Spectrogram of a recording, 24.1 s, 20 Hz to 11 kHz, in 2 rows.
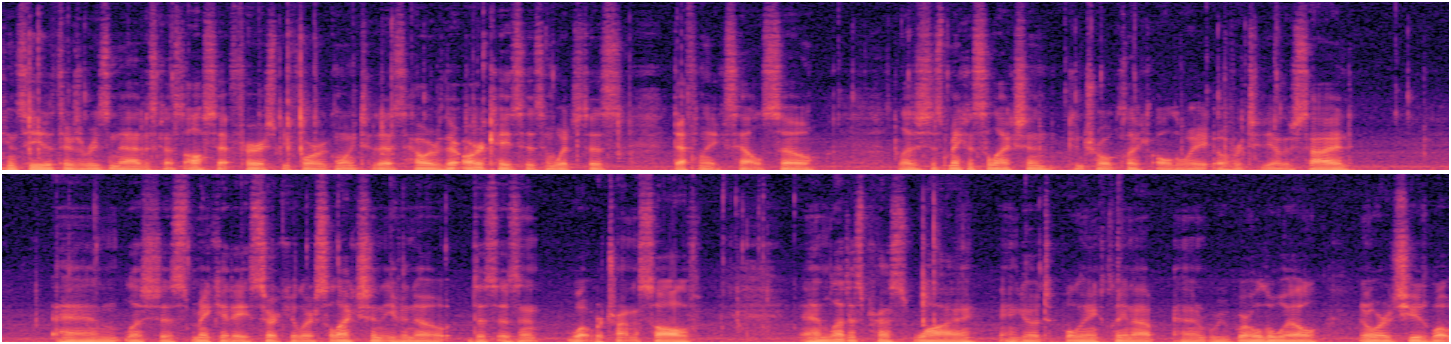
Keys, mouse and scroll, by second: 0.4 click, 0.9 scroll down 1, 1.2 shift+middle click, 1.5 scroll down 1, 2.0 click, 2.2 g, 2.3 g, 2.8 click, 3.0 2, 3.3 click, 3.8 ctrl+x, 4.0 ctrl+scroll down 2, 4.5 middle click, 5.0 1, 5.5 click, 7.2 scroll down 1, 7.5 shift+middle click, 7.8 middle click, 8.8 ctrl+click, 8.9 ctrl+click, 9.1 middle click, 9.9 ctrl+click, 10.4 shift+middle click, 11.5 ctrl+click, 12.4 ctrl+click, 12.8 middle click, 13.9 ctrl+click, 14.5 middle click, 15.3 ctrl+click, 15.6-17.7 middle drag, 18.2 shift+middle click, 18.4-18.8 shift+scroll up 2, 19.6 y, 20.4 click, 20.5 click, 21.3-22.4 scroll up 1, 22.4-24.1 scroll down 1.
